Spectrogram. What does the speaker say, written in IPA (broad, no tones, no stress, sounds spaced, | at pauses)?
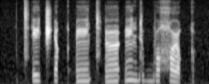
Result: t͡sʼ e t͡ʃʼ e q ʔ ẽ t͡sʼ œ̃ ʔ ẽ d ʊ b ʊ χ œ q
